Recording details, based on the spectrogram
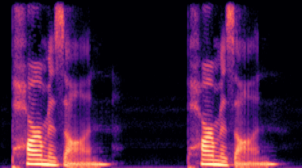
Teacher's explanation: The stress is on the first syllable and the final an sounds like the word tan.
